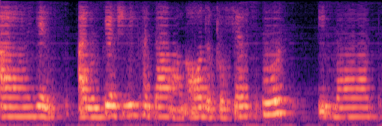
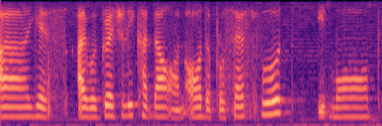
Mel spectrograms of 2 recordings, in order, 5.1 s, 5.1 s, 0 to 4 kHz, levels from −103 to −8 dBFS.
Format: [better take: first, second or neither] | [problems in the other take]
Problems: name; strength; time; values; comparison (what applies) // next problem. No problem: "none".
second | noise reduction (neural separator model SepFormer DNS4)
